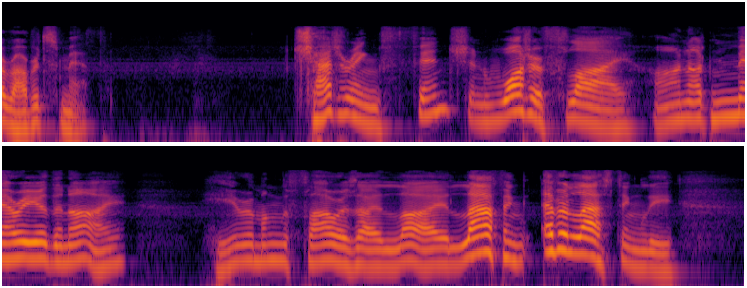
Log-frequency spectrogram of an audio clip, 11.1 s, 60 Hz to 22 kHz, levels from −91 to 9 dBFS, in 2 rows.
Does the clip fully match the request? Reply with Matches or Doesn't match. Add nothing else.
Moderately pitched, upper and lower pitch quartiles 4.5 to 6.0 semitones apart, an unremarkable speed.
Doesn't match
